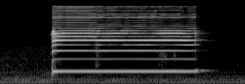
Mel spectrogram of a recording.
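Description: A Montgomery Ward CD200A smoke alarm's loud, piercing electronic horn blares once for about a second and a half, starting and stopping abruptly against a quiet background.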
